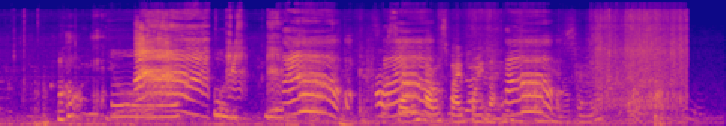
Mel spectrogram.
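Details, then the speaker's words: Vigorous newborn baby boy crying in hospital just after an unmedicated birth, with no epidural and under ten minutes of pushing: strong rising and falling bursts of crying, brief pauses for breath, faint room sounds. "so what up guys in the hospital right now he's just had the baby my wife wanted me to vlog"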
